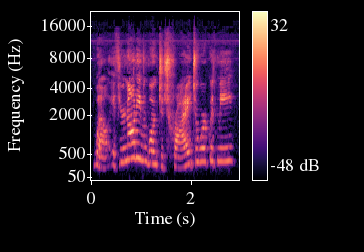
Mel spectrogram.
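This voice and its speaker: A woman's voice: very high voice, animated, pushed and bright, recorded from a distance, a little hiss or hum, voice pushed up, exaggerated voice. A woman voicing a big scruffy boy monster for a storybook, whiny and bumbling, slurping and stammering as he tries to be menacing. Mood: whiny, huffy. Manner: slurping, stammering, drawn-out words.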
